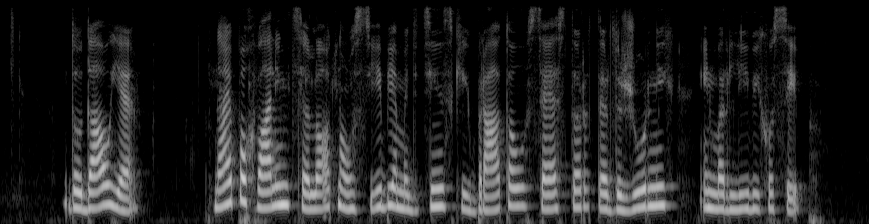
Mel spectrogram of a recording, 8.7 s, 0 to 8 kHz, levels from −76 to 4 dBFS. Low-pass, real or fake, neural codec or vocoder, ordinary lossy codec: 7.2 kHz; real; none; none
